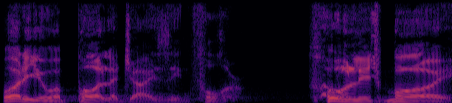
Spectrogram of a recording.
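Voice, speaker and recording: A man puts on a raspy character voice at medium pitch. His pitch swings very widely as he speaks at a moderate pace. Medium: video game. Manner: stern, declamatory.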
